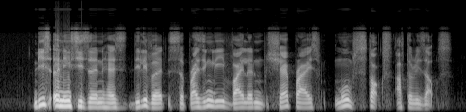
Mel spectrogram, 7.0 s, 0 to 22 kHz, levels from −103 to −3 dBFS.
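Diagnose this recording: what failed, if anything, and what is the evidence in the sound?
Microphone overload at the converter stage. From 0.83 to 1.05 s the loudest peaks turn harsh and crackly. Their tops sound flattened, with around 7 percent of samples pinned at the limit. The input was likely driven about 3 dB past full scale.

Microphone volume stepped down, in call processing. At 1.23 s the whole level drops abruptly by about 7 dB. Voice and background fall together. The step comes just after the distorted peaks. The call software likely cut the device input gain in one move.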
